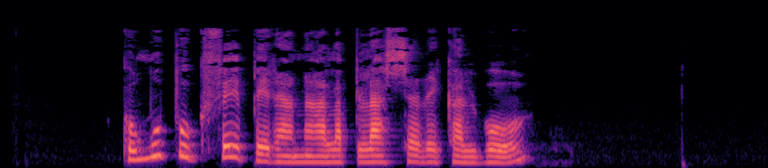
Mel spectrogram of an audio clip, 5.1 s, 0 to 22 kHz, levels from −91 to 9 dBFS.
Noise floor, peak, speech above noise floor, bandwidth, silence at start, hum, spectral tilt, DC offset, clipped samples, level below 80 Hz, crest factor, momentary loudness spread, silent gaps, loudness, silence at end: -78 dBFS; -4 dBFS; 56 dB; 11.5 kHz; 0.8 s; none; -5.5 dB/octave; under 0.1%; under 0.1%; -74 dBFS; 22 dB; 4 LU; none; -23 LUFS; 1.6 s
